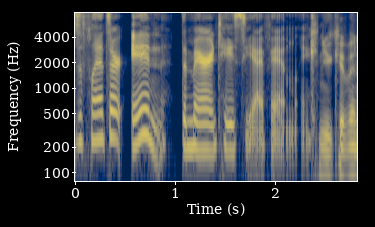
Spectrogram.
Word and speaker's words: Marantaceae: Marantaceae. I had to look up how to pronounce that.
